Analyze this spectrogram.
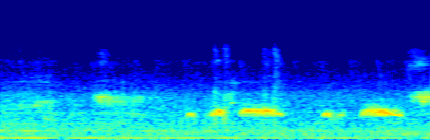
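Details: Spotted dove thúc gù cooing, used daily to train newly caught wild doves to coo: a few low, soft hooting notes, then a longer drawn coo, faint against steady background hiss.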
